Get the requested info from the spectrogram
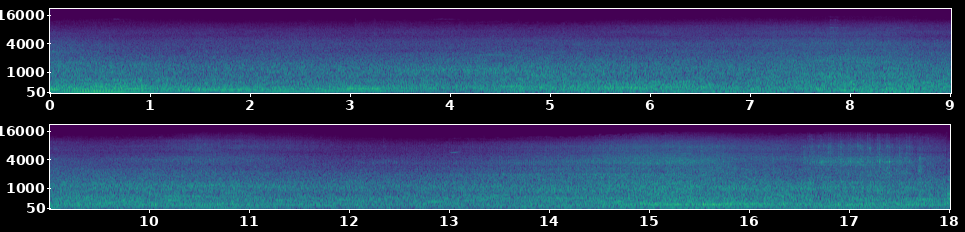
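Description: Road traffic at a roundabout: a steady wash of tyre and engine noise, with a vehicle's engine rising in pitch over the first few seconds and further vehicles swelling past about ten and fifteen seconds in.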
